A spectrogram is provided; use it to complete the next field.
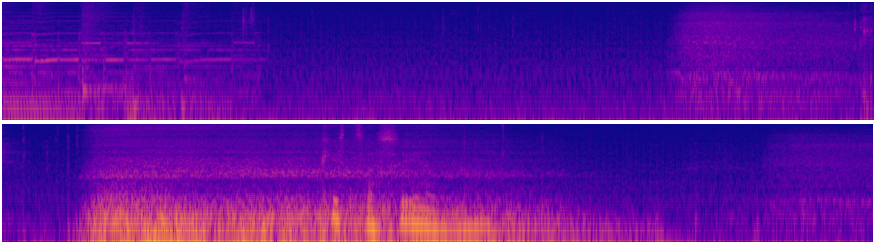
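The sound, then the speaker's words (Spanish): A person takes slow, deep, exaggerated breaths, a soft inhale followed by a long, loud, breathy sigh-like exhale, after a brief spoken question. “¿Qué es esa respiración?”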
